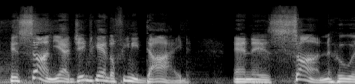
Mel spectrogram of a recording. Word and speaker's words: Gandolfini: Gallofini? I don't remember his last name. – I don't know. Oh, James Gandolfini? – James Gandolfini, yeah.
